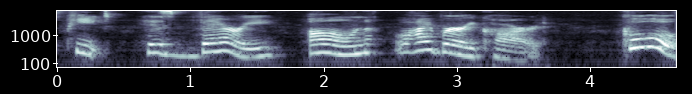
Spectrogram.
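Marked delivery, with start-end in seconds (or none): 4.2-4.6 high, excited little cat; cheerful young cat. A narrator's reading. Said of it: "says Pete".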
